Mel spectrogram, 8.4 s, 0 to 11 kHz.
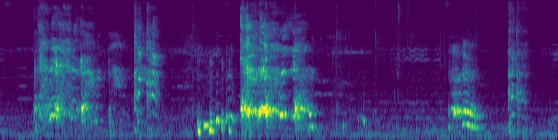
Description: This 11 month old baby is copying elders around and faking cough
